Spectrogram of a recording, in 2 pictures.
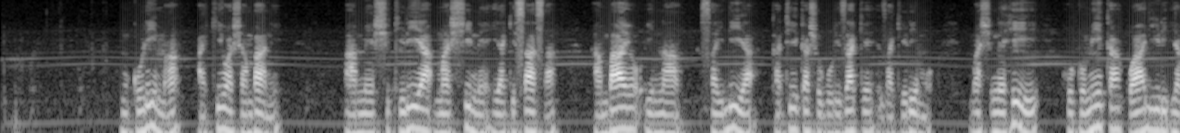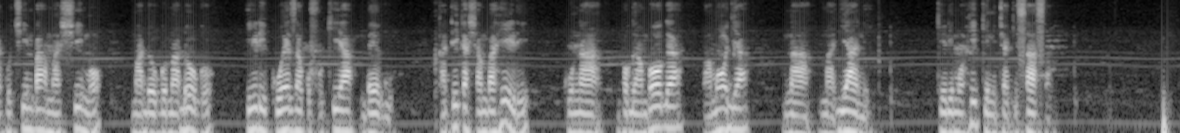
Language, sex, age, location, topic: Swahili, male, 18-24, Dar es Salaam, agriculture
